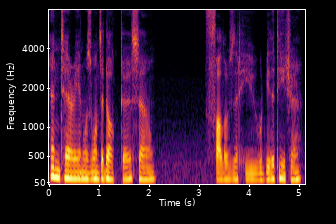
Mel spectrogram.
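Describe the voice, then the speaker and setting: A man voices a centuries-old demon professor for a roleplay audio. The voice sits on the low side and moves very slowly, in a close, dry recording. He is genteel, droll and proud, explaining things patiently like a seasoned lecturer. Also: little pitch movement, no echo, natural voice. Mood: patient lecturing. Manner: unhurried, genteel, gently lecturing. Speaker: professor talking with a student. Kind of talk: scripted roleplay audio, one-sided conversation.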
